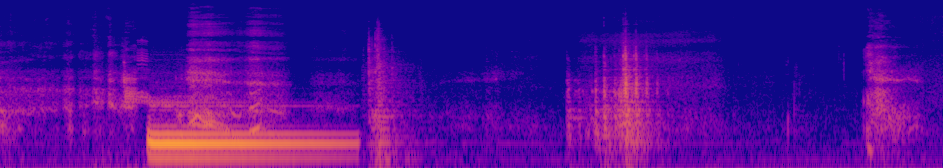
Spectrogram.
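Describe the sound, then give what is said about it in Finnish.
A heavy door slides or creaks shut with a loud, drawn-out groan ending in a solid bang, followed by a couple of separate metallic clunks as it is locked, with no talking. “Odota, minä panen oven lukkoon.”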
